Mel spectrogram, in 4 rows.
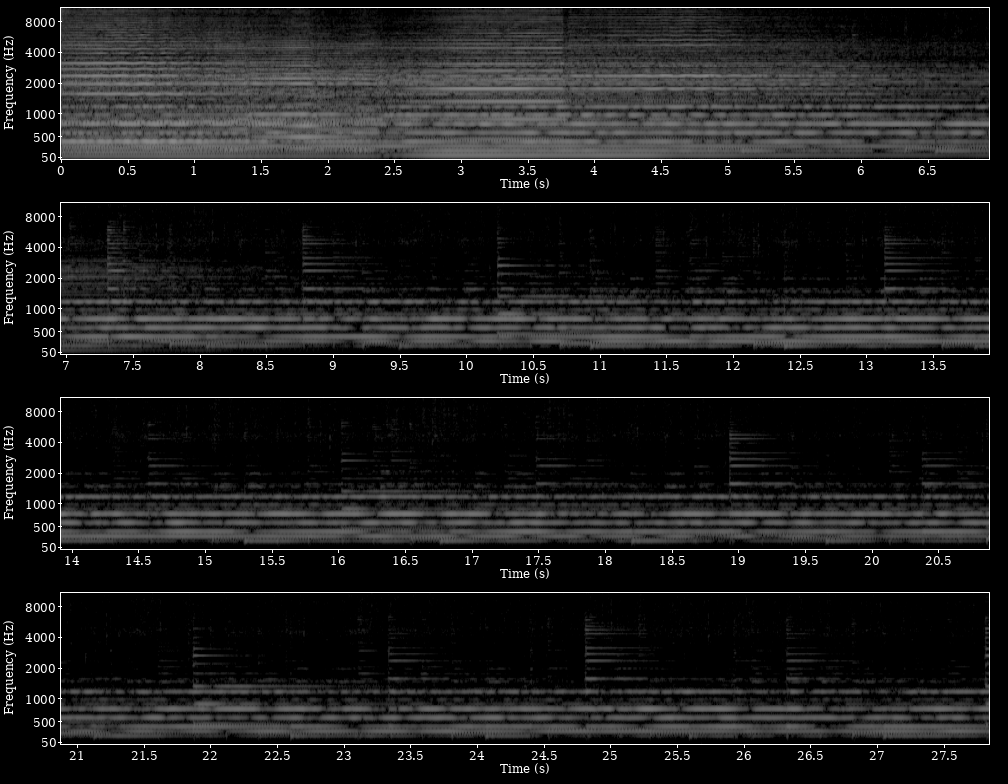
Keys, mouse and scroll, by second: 2.5 ctrl+s, 5.0 click, 7.8 click, 11.0-12.1 drag, 13.1 click, 16.7-21.8 drag, 16.7 typing, 22.5 typing, 23.1 click, 23.6-27.1 drag.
